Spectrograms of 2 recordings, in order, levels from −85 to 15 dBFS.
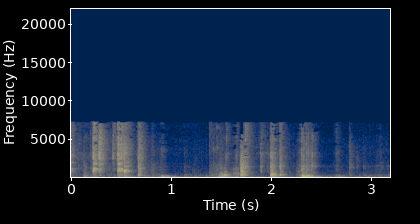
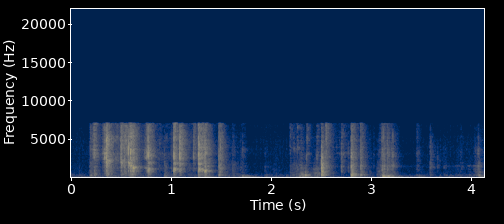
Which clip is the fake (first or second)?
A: second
